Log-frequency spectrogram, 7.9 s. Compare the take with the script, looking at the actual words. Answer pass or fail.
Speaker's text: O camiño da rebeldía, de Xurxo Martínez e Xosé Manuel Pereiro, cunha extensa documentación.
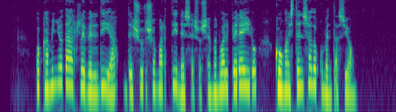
pass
